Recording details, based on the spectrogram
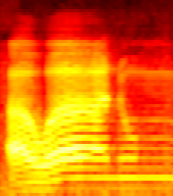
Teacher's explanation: bila baca dengan ikhlab, dia lebih pada bunyi mim.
